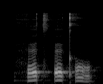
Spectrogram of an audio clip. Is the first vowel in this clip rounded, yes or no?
no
